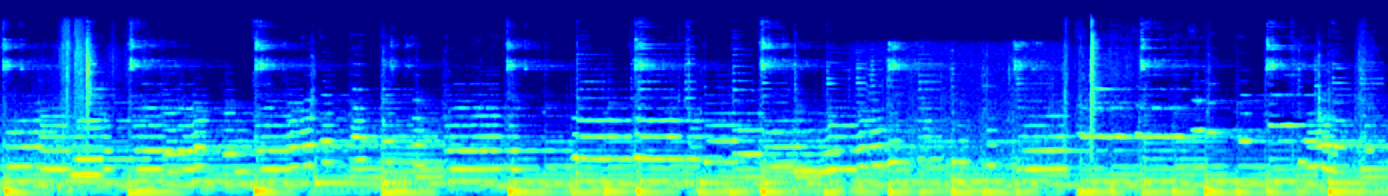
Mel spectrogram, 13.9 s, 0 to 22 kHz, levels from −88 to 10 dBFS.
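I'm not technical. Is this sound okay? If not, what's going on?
No. Digital radio blending to analogue, from 8.34 to 10.84 s: the radio lost its digital signal and faded over about a quarter of a second to the station's FM broadcast. Faint hiss appears, and it gets slightly quieter.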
